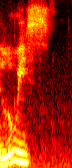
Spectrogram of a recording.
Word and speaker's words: Luiz: Meu nome lá no Japão, eles não conseguem pronunciar o meu nome, Luiz. Porque a letra L lá não existe. Então lá é Ruiz. Tá vendo? Ruiz.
